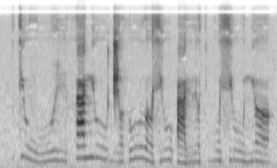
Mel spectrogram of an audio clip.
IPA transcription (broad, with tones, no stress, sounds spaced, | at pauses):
tʲ u˥˧ v uː˩˧ ɣ i˧˩ θ a˥ nʲ uː˥˧ d͡ʒ ɤ˧˩ θ uː˥ ð ɤ˧˩ sʲ uː˥ ʔ a˧ rʲ ɤ˥˧ tʲ b u˥˧ sʲ uː˥˧ nʲ ʌ˥˧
